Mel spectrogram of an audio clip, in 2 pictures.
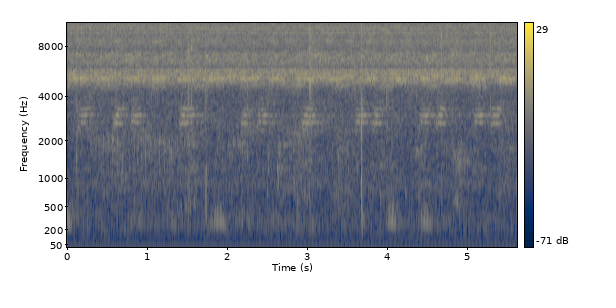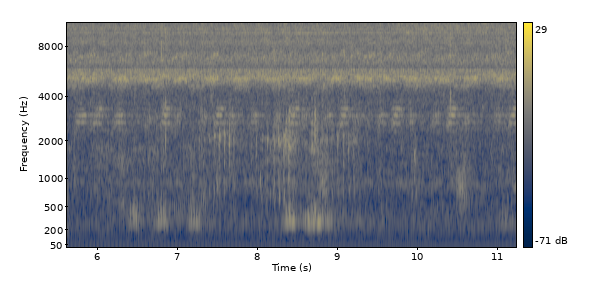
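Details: Night chorus of frogs: many overlapping croaks and clicking pulses come in irregular bursts, some louder near the end, over a constant high-pitched insect drone.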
